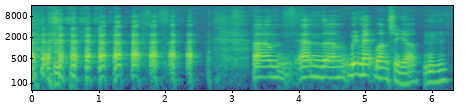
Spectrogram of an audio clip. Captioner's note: laugh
